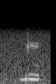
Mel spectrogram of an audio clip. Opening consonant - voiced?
yes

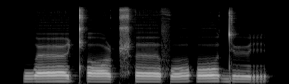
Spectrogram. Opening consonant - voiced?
yes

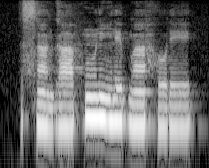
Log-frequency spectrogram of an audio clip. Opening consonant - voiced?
no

